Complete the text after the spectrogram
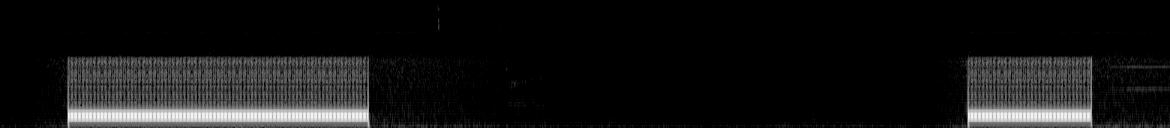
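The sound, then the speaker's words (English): A telephone line tone sounds twice while placing a call to a fan: a steady, buzzy tone lasting about two seconds, then several seconds of silence before a shorter repeat. The tones are loud and clear, with no voices. “I believe the first fan we'll be phoning is Steve.”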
